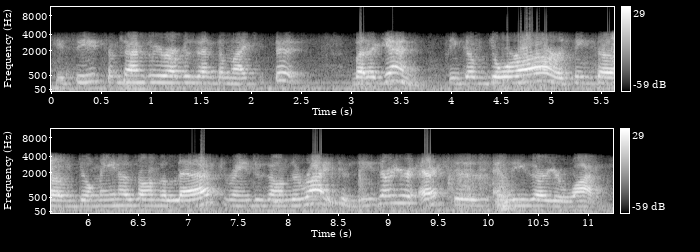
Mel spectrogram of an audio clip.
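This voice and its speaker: A woman's voice: medium pitch, slight background noise. Woman teaching in an echoey classroom. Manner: explains step by step, quizzes the class. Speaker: high school algebra teacher. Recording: echoey room, tinny phone-like sound.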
